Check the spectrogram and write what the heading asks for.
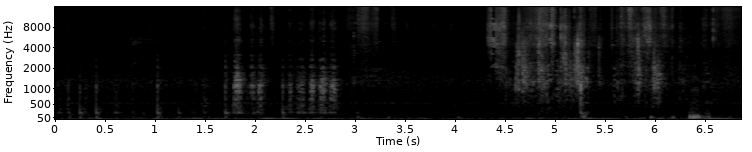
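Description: Pen writing on a sheet of paper: scratchy strokes, densest about four to six seconds in, with a thump near the end.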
